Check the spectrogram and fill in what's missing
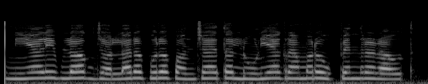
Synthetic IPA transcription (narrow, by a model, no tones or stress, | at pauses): nijaɭiblɔkd͡ʒɔlːaɾɔpuɾɔpɔɲt͡ʃajɔt̪ɔluɽ̃ijaɡɾamɔɾɔupend̪ɾɔɾawt̪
